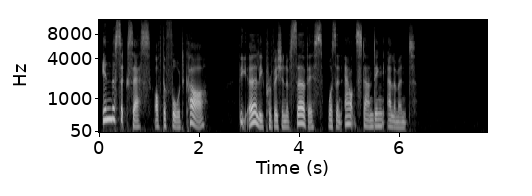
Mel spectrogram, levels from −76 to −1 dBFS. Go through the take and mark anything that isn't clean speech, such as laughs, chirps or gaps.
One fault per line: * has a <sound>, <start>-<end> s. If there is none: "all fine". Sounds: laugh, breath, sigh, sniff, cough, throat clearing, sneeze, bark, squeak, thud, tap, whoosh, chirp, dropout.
all fine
